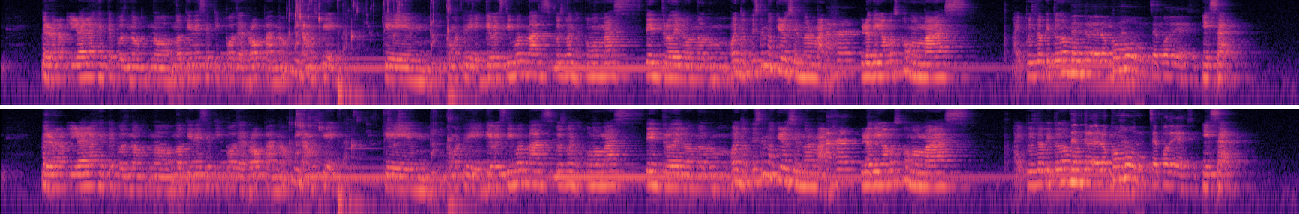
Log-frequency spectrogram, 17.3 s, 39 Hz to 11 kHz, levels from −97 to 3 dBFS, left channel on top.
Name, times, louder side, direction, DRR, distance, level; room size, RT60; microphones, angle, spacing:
voice 1, 0.6-4.6 5.1-8.3 8.6-11.1 11.5-12.8 13.5-14.5 14.8-15.0 16.0-16.4, equal, 35° left, -1 dB, 3.2 m, -32 dB
sound 1, 1.3-8.0, left 5 dB, 50° left, 1.0 m, -46 dB
sound 2, 2.0-15.1, right 2 dB, 30° right, 2.0 m, -43 dB
voice 2, 11.0-11.7 14.3-16.0, right 1 dB, 50° right, 3 dB, 1.8 m, -31 dB
18.5 x 10.5 x 3.1 m, 0.85 s
head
